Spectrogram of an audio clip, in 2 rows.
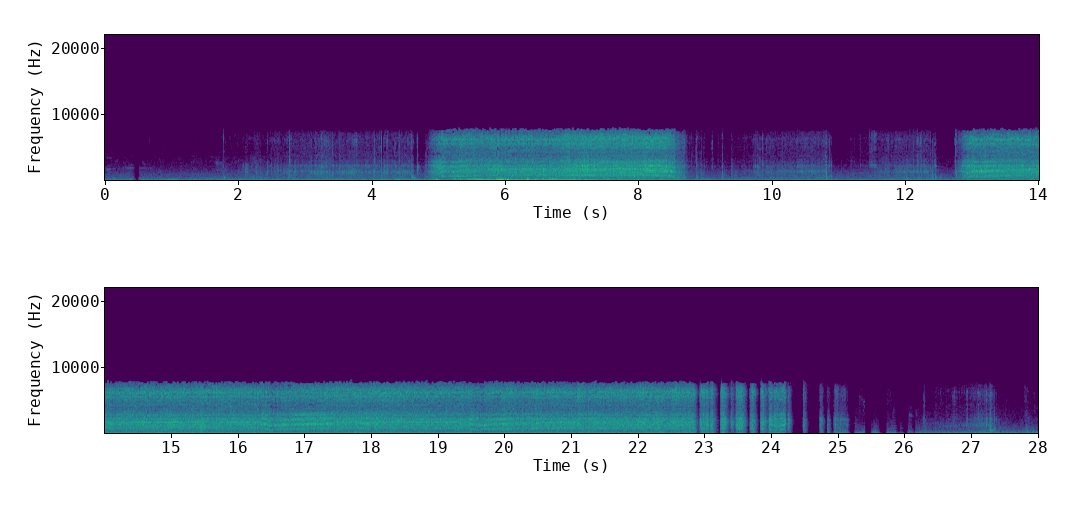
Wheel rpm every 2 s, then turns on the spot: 20, 0, 60, 220, 130, 10, 90, 230, 210, 220, 220, 230, 70, 0.
8-12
